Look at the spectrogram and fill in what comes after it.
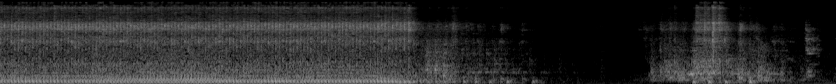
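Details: Honda HRD536 petrol lawnmower after replacing the drive clutch plate, started once the spark plug was refitted; steady even beat for about four seconds then handling noises, running normally. Owner notes turning clutch plates tends to make it try to stall.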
